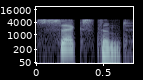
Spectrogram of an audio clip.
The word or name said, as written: sextant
